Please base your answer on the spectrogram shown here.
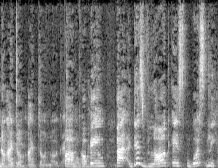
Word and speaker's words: Obeng: Obeng. But this vlog is mostly about when people pronounce your name and you know they are murdering.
